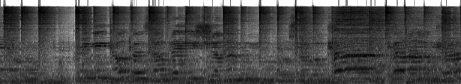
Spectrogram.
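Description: Live worship band playing: women singing over acoustic guitar, electric bass and drums, with a sung line coming in about a second in and another near the end.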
